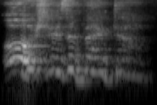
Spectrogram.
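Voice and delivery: high, loud delighted exclaim; excited. Real, not acted. Showing her big dog to the chat, excited and loud. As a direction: gush over the dog.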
